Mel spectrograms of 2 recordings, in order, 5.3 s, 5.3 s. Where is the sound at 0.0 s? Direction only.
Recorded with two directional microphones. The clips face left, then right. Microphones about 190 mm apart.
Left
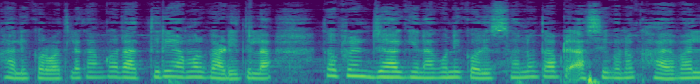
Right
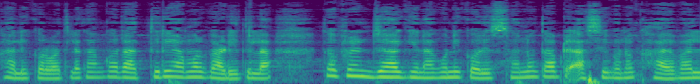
35° right (ahead or behind).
